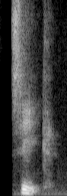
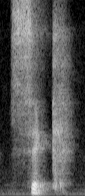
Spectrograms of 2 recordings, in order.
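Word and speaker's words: Sikh: truck drivers and and a lot of truckers are seek or sick the way that uh members of that Faith they pronounce their faith the sick Faith sick uh whereas English Canadians we tend to say Seek minor point so it's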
